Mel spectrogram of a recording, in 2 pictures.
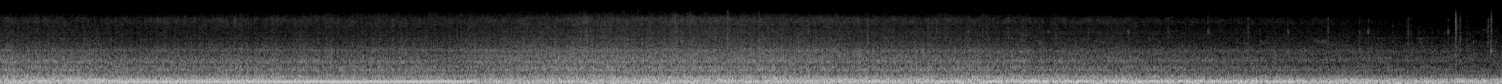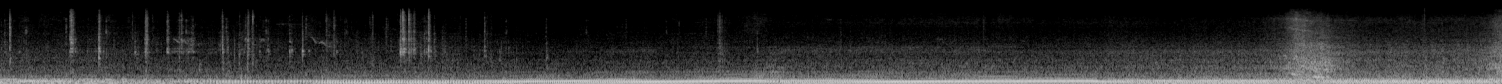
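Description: Volkswagen 2-liter four-cylinder engine and road noise heard inside the cabin while driving. The engine note is steady at first, then rises in pitch twice past halfway as the car accelerates through the gears. A few light clicks come in the middle and a brief whoosh near the end.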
